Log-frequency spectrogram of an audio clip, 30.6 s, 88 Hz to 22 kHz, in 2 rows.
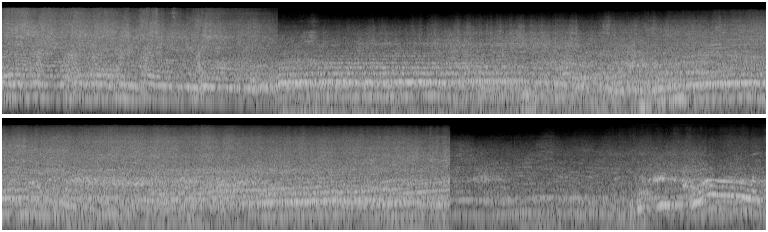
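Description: Several two-stroke racing kart engines running hard on track, their pitches overlapping and rising and falling as the karts accelerate, brake and pass. The level drops for a few seconds after about 24 seconds in. Then a kart sweeps close by near the end with a quick rise and fall in pitch.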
